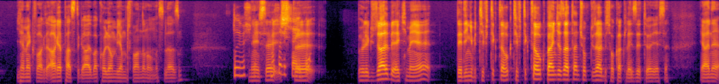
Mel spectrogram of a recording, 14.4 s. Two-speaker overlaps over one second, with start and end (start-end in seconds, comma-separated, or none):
5.0-6.2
